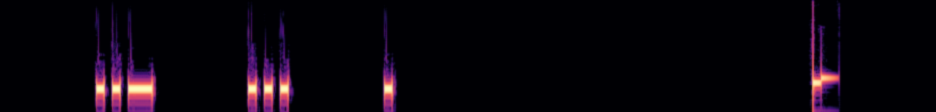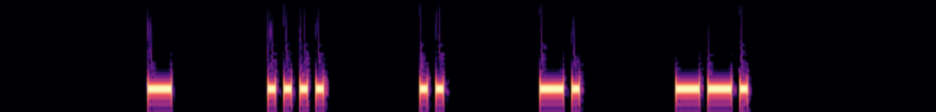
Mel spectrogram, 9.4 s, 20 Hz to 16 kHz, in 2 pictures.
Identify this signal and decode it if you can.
Morse code, heard as a keyed tone, about 30 wpm, spaced as for 14 wpm, 700 Hz. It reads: USE THING
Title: 4x Character Spacing - Top 100 Words - 30wpm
